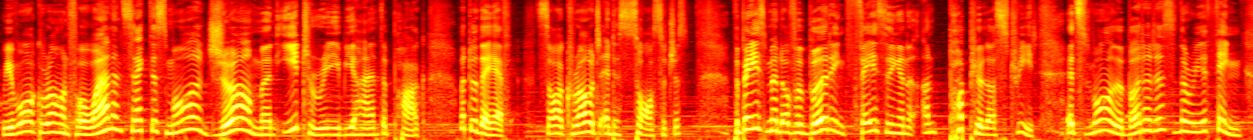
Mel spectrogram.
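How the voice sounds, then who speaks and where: High-pitched man reading a story aloud. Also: lively intonation, moderate pace, hardly any pauses, soft background music. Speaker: game streamer reading visual novel text aloud. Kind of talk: narrated read-aloud of a visual novel.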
